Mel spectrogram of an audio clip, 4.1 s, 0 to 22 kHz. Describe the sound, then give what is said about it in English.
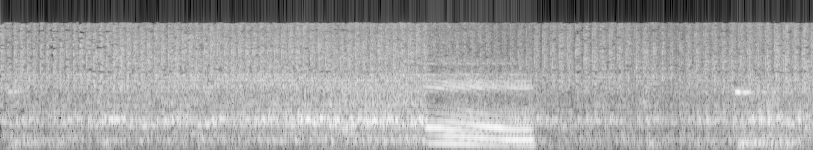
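A reconstructed mummy's voice produced through a 3D-printed vocal tract: one short, buzzy, vowel-like drone lasting about half a second, sliding slightly downward in pitch over a steady hiss. “Believe it or not, that is the sound of a mummy.”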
